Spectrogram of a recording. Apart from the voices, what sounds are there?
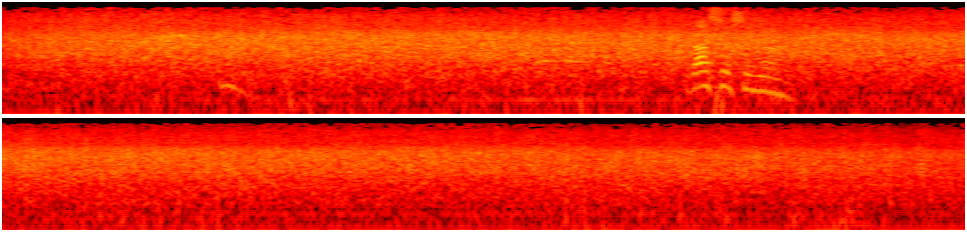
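audience applause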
